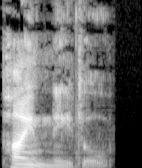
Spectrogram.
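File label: "pine needle", British English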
